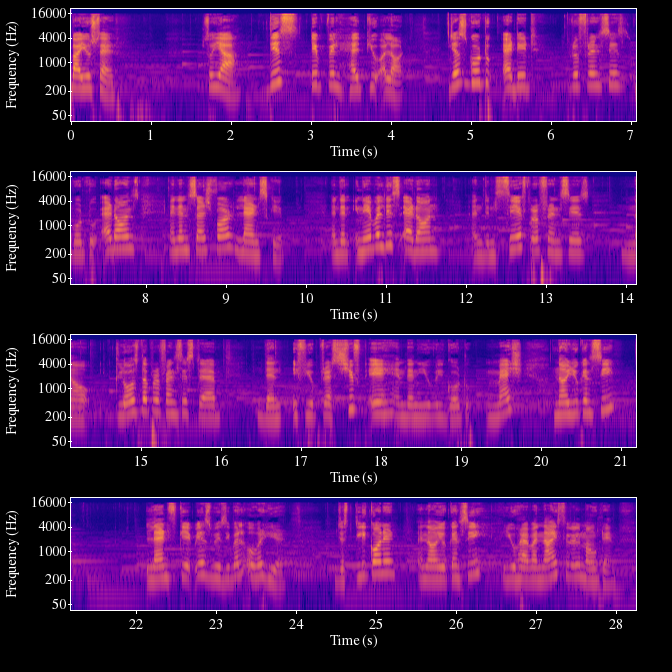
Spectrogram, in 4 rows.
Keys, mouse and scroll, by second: 5.2-6.5 drag, 17.7 shift+a, 26.2 middle drag, 27.1 middle click, 27.5 middle click.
